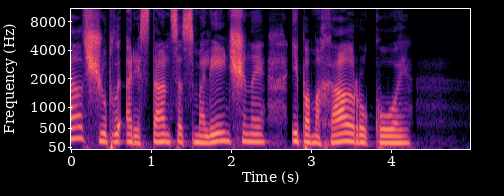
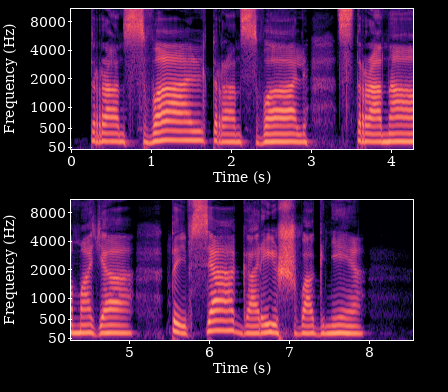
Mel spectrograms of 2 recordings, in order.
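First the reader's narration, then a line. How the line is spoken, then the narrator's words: Loud group singing behind. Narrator (Russian): Дружно и громко запели позади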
